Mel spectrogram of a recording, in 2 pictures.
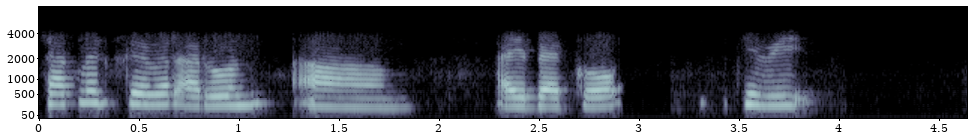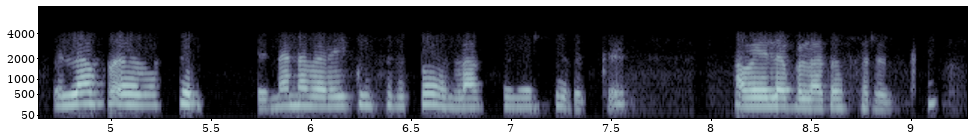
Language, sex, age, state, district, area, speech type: Tamil, female, 18-30, Tamil Nadu, Tenkasi, rural, conversation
